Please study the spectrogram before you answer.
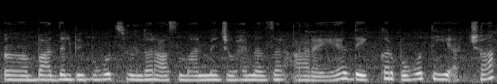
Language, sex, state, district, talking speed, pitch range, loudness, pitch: Hindi, female, Himachal Pradesh, Shimla, 205 wpm, 210-225 Hz, -16 LUFS, 215 Hz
